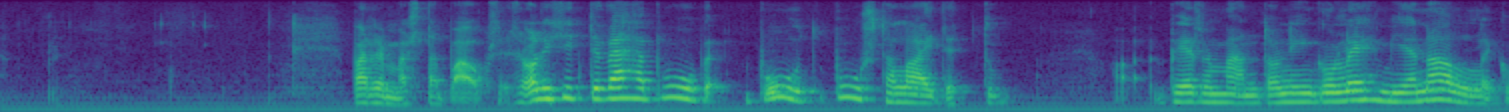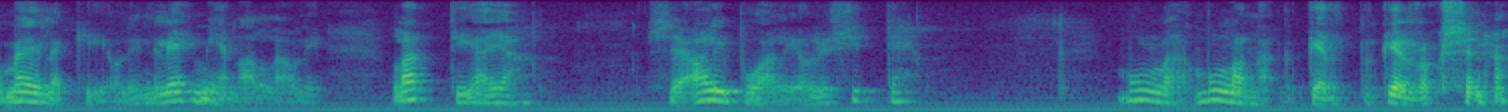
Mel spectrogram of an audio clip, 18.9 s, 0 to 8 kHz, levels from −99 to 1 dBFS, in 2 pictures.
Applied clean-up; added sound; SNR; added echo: none; none; none; none.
